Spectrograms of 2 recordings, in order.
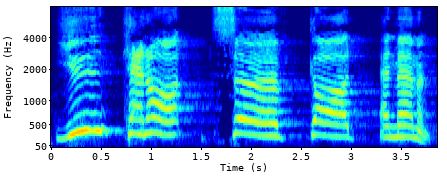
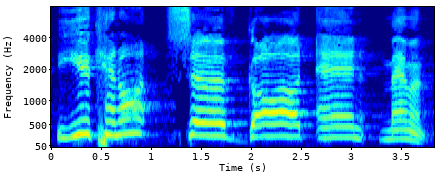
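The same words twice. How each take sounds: First: Slower and louder, pitch up; preacher's emphatic repeat. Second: Slow, loud, every word weighed; emphatic. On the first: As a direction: drive each word of "You cannot serve God and mammon" home. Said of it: "this one is very emphatic". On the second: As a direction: press each word of "You cannot serve God and mammon" slowly. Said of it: "It's very emphatic". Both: Shown as a demonstration.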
